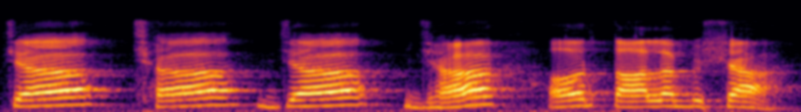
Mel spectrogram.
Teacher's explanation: जिह्वा का अग्रभाग अगर तालु में लगता है तब तो कठोर तालव्य होंगे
